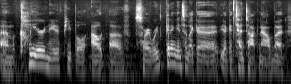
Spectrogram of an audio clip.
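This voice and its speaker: A man with a Canadian accent speaks at a moderate pace in a dark, mellow tone, his pitch swinging very widely. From eastern Canada, Wabanaki territory. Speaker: singer. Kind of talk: interview. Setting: backstage at a music festival.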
